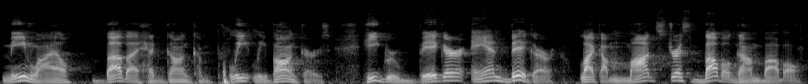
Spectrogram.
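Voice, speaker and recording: Animated, slow-paced man reading a storybook. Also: lowish voice, slightly rough. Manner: dramatic, explains asides to young listeners. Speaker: storybook reader. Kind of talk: animated children's read-aloud narration.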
